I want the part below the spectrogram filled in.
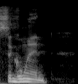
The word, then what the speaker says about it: Seguin: Shout out to Davila's Barbecue in Seguin. Oh, wait. I asked the lady how to tell me how to say it. It's Seguin.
